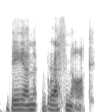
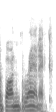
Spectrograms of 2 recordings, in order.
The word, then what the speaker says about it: Ban Breathnach: first line of her website but it's it's it's spelled sarah ban breath knock and that's how i've pronounced it when i've mentioned it before but it's bonn sarah bon branic okay so she is amazing and what she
